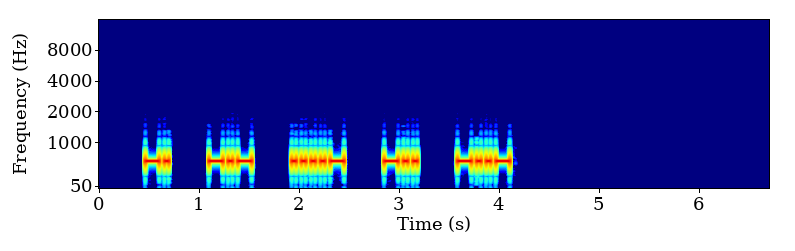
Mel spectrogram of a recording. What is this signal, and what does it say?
Morse code, heard as a keyed tone, about 25 wpm, spaced as for 15 wpm, 600 Hz. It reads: NK4DX
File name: QSO110 15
